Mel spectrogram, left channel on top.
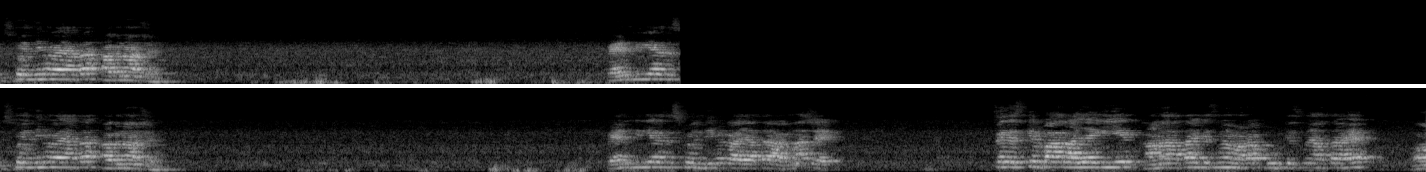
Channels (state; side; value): drops out; left; at 6.8 s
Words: इसको हिंदी में कहा जाता है अग्नाशय। पैनक्रियाज इसको हिंदी में कहा जाता है अग्नाशय। फिर इसके बाद आ जाएगी, ये खाना आता है किसमें, हमारा फूड किसमें आता है,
